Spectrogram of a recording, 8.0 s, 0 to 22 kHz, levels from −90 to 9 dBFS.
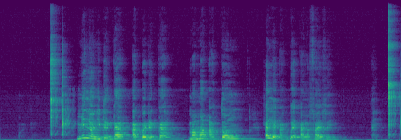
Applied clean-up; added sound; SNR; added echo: none; none; none; reverberation time 0.6 s.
